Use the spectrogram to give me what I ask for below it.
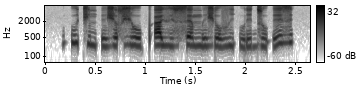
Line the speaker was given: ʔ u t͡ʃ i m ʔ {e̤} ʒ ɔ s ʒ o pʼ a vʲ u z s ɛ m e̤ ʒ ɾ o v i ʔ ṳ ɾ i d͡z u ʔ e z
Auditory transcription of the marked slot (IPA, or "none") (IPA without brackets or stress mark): e̤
